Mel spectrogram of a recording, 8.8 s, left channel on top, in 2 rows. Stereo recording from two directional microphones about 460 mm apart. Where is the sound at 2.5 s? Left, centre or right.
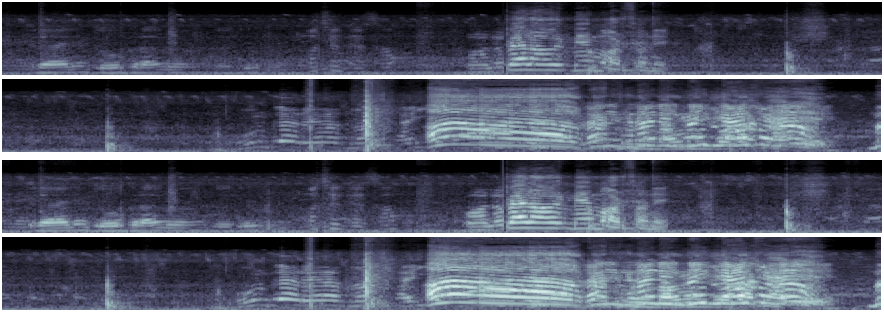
Centre.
